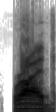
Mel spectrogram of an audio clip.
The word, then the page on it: writhe: American English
